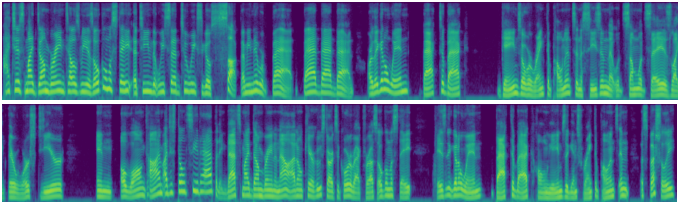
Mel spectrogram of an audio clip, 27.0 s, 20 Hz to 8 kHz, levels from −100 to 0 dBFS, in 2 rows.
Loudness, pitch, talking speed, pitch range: -20 LUFS, 150 Hz, 205 wpm, 120-190 Hz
